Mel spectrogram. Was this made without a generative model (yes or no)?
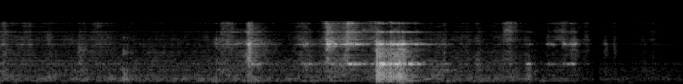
no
